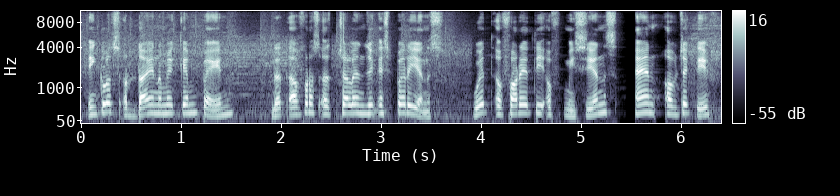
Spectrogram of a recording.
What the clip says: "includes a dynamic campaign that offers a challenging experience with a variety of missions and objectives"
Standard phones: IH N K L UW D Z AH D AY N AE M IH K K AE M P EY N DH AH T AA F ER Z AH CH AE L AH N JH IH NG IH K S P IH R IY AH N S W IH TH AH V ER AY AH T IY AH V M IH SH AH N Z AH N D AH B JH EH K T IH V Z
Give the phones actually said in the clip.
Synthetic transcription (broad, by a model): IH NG K L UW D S AH D AY N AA M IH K K AE M P EY N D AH T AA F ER S AH CH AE L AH N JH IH NG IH K S P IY R IY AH N S W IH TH AH F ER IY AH T IY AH F M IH S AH N S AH N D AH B JH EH K T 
